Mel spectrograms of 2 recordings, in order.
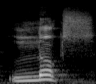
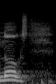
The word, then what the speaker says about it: Knox: primero de estos grandes hombres se llama Juan nox se escribe K n o x kn n o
